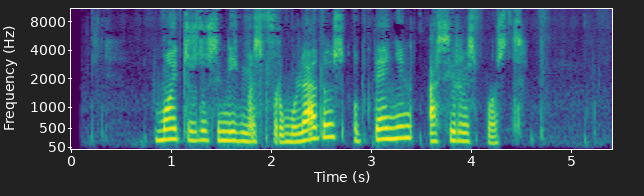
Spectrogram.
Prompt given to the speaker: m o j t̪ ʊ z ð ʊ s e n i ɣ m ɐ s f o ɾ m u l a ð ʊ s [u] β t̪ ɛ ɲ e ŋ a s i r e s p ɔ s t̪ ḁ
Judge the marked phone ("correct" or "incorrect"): incorrect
